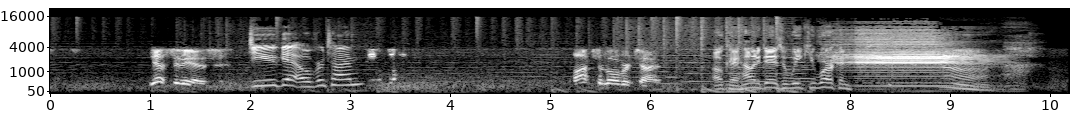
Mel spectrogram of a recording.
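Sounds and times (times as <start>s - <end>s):
speech: 1.0s - 3.8s, 5.2s - 8.5s
game show buzzer: 7.7s - 9.6s.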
